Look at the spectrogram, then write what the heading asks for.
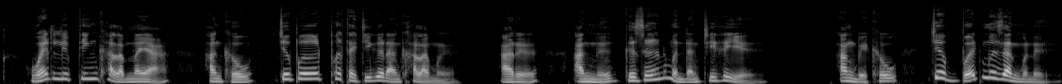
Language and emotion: Bodo, happy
